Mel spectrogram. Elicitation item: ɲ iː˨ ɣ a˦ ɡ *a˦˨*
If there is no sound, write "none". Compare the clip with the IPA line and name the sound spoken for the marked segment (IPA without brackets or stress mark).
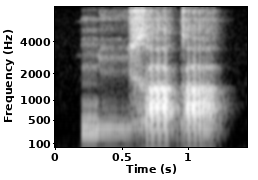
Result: a˦˨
